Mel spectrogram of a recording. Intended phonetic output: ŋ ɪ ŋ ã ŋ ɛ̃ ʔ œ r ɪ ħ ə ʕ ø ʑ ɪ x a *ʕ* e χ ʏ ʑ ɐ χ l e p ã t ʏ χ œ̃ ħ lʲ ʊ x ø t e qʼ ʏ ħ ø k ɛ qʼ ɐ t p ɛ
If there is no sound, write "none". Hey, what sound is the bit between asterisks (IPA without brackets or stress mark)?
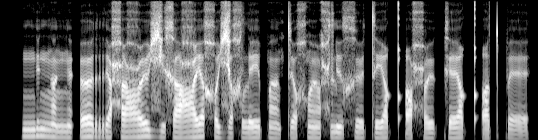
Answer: ʕ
